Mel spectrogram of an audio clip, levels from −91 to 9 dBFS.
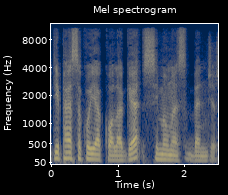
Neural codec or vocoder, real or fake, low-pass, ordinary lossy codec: codec, 16 kHz in and 24 kHz out, 0.4 kbps, LongCat-Audio-Codec, fine tuned four codebook decoder; fake; 10.8 kHz; AAC, 48 kbps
